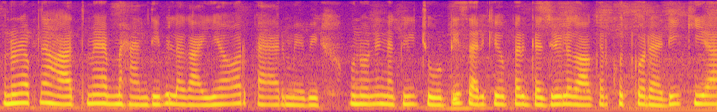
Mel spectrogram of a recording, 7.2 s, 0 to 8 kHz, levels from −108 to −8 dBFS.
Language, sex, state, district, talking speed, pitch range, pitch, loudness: Hindi, female, Gujarat, Valsad, 215 wpm, 200-225 Hz, 215 Hz, -15 LUFS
